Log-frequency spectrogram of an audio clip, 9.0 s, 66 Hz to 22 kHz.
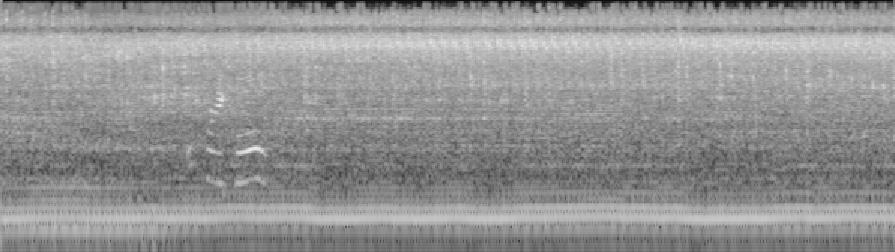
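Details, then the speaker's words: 1957 Hercules 4-cylinder engine with magneto, revived after sitting, not yet hot, steaming from the radiator without a cap, 20 lb oil pressure; deep steady hum with an even idle beat, no knocks or rattles; runs well. "so oh pretty excited it ran really well so uh not really hot yet"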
